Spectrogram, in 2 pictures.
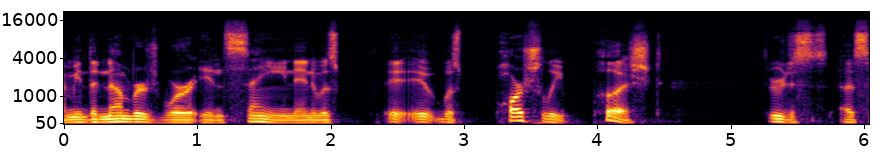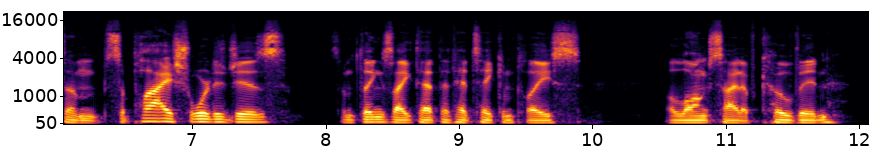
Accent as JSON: {"language": "English", "country": "United States", "said": "as an American, I've enjoyed the society I've lived in for the bulk of my life"}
